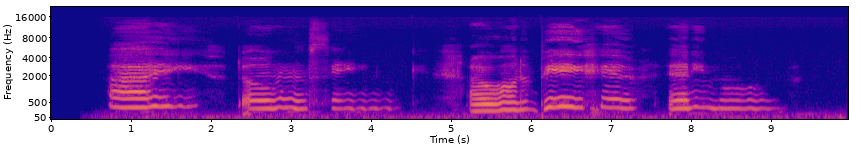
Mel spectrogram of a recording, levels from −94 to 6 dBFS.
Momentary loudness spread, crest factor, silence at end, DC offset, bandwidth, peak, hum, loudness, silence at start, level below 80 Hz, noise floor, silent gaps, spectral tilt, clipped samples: 21 LU; 18 dB; 0.05 s; under 0.1%; 16 kHz; -18 dBFS; none; -33 LUFS; 0.75 s; -62 dBFS; -61 dBFS; none; -4 dB/octave; under 0.1%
